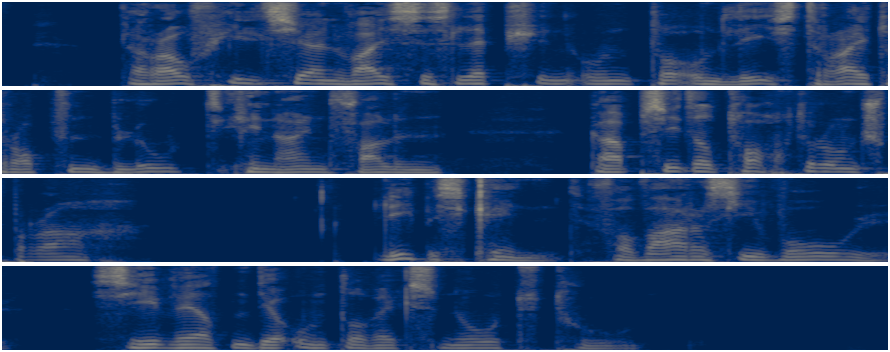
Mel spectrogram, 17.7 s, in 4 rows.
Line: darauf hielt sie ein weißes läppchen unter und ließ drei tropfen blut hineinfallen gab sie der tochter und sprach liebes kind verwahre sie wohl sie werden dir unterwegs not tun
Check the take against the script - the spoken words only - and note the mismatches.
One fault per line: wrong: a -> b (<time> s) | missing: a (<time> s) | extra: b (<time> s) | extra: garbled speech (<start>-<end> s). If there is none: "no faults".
no faults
